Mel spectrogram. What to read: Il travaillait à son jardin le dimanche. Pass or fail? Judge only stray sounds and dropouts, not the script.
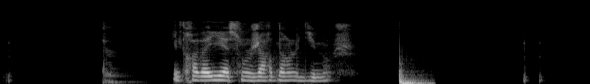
fail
